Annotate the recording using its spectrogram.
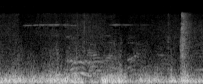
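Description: Indistinct voices of people talking over a steady low rumble, with one sharp click near the end.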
